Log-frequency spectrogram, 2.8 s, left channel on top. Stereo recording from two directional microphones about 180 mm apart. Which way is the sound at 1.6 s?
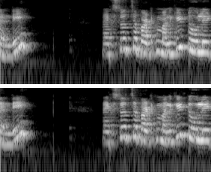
55° left (ahead or behind).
